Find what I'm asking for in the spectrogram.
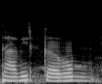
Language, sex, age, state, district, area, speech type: Tamil, female, 18-30, Tamil Nadu, Dharmapuri, rural, read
